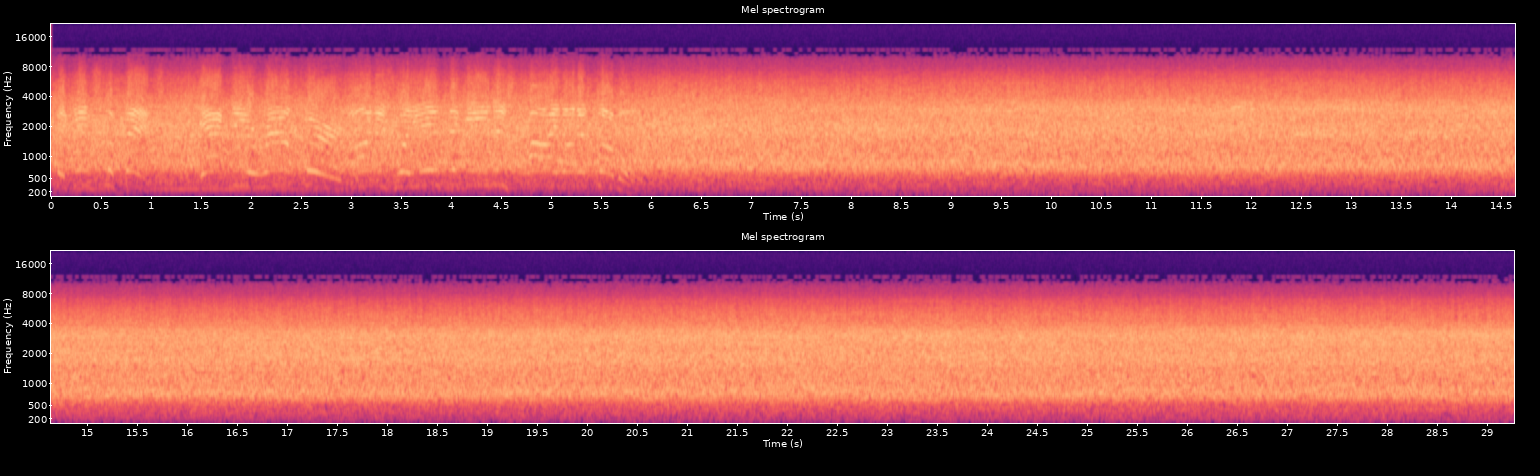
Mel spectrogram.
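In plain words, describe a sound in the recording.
A large crowd roars and cheers loudly in a big echoing stadium.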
